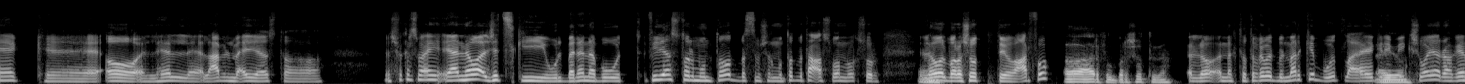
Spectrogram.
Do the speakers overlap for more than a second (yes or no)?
no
